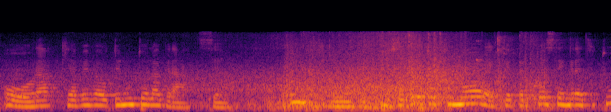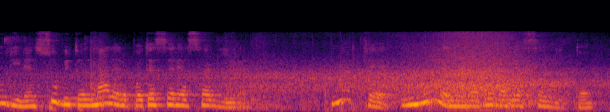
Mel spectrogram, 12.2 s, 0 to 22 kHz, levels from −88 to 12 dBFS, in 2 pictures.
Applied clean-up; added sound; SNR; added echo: none; Car passing by; 6 dB; reverberation time 0.5 s.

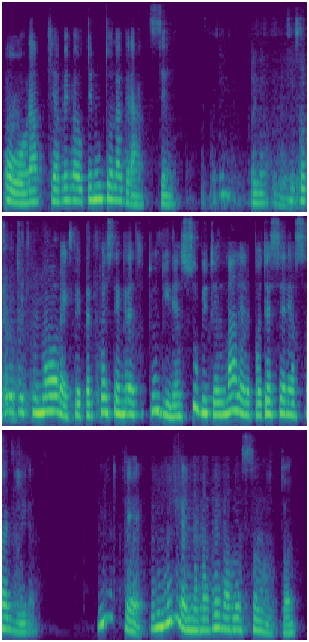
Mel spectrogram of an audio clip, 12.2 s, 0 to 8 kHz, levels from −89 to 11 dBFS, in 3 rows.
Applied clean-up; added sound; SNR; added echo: neural mask model DeepFilterNet 3.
